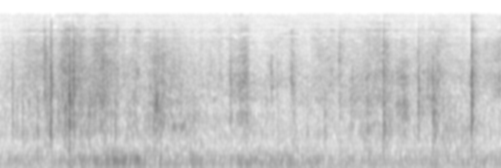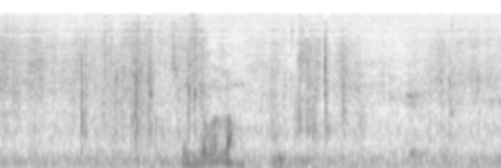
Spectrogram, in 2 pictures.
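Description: Paper rustles and crinkles close by.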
